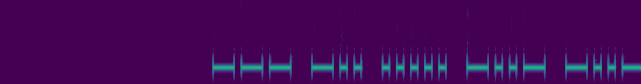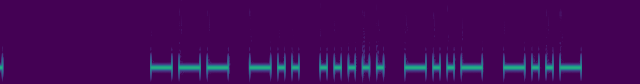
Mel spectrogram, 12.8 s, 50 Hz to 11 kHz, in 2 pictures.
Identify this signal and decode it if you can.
Morse code, heard as a keyed tone, about 17 wpm, 700 Hz. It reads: OD5XX OD5XX
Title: DXCC-100 Call Signs - 5 Characters - Repeated 2x - 17wpm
